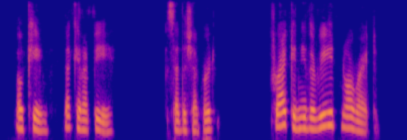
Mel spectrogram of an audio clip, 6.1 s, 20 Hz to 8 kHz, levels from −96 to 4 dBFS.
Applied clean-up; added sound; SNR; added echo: neural mask model Resemble Enhance denoiser.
